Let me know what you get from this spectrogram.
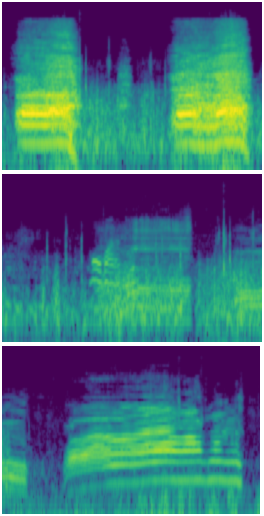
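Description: A bear gives two harsh, rasping roars, then deeper drawn-out moaning growls.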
